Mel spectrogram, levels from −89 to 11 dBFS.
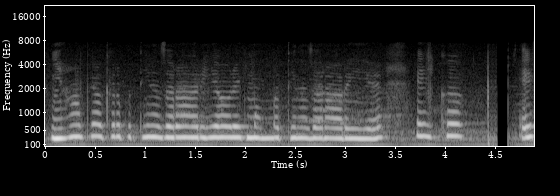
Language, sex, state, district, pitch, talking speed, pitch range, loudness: Hindi, female, Bihar, Katihar, 300 Hz, 185 wpm, 285-315 Hz, -13 LUFS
